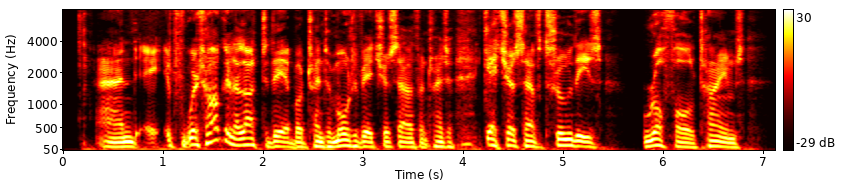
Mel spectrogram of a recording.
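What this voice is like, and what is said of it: Irish Cork accent. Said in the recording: “Apologies for the Cork accent.”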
